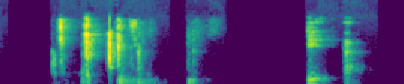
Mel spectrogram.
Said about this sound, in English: That's not a normal door.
